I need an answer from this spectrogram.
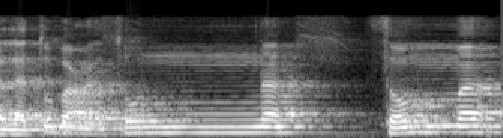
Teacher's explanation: ثم پھر ثا ہے اور میم ہے، میم مشدد غنہ ہوگا. ثم یاد رہے میم پر زبر بھی لمبی نہ ہو، ثم یہ کہنا غلط ہے. · با ساکن پہ قلقلہ ہے، عین وسط حلق سے ادا ہوگا، ثا نرمی سے پڑھیں گے اور نون مشدد پہ غنہ ہوگا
